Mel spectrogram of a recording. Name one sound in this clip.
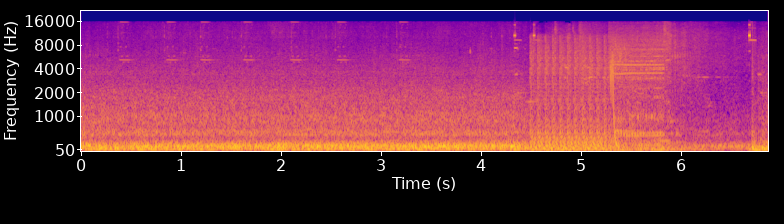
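A heavy weapon rumbles deeply as it fires.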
